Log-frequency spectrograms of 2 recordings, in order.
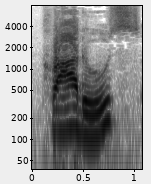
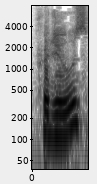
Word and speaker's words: produce: Produce. Notice it's a noun, therefore not produce, but produce.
